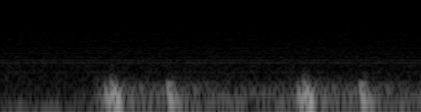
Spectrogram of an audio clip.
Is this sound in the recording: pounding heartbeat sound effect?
yes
